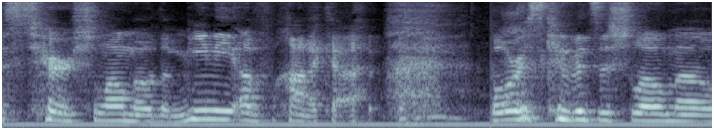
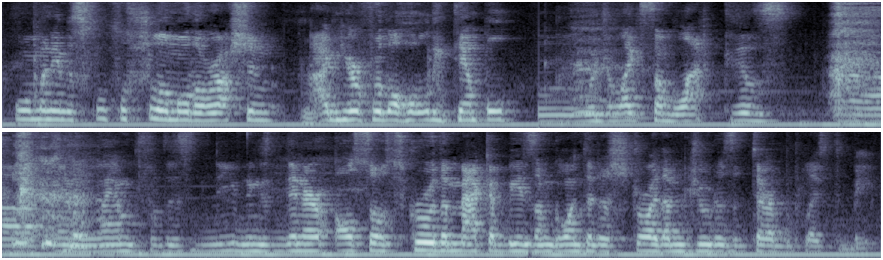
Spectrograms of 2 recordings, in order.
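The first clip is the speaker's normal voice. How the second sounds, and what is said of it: Put-on Russian accent. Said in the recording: “you've already done two accents, so you might as well do the even three. Can I get a little piece of Shlomo the Russian? ... Shlomo what sounds like a different character”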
